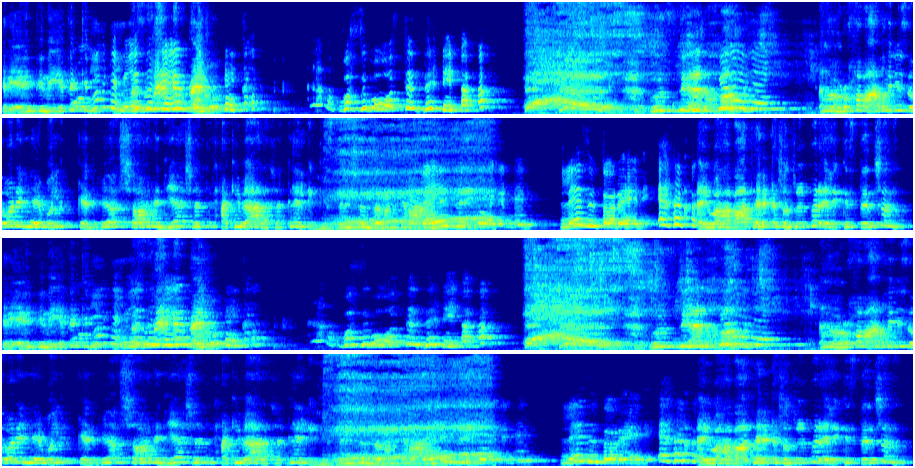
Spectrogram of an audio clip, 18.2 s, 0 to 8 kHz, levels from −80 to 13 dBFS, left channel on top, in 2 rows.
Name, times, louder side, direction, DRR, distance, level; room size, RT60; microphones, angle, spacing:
voice 1, 0.0-2.2 5.2-7.5 8.2-13.9 16.1-18.1, left 2 dB, 20° left, 2 dB, 0.3 m, -28 dB
voice 2, 0.7-2.5 3.1-4.9 6.7-8.0 8.8-9.0 12.8-14.4 14.7-16.1, left 4 dB, 90° left, 7 dB, 0.4 m, -28 dB
sound 1, 5.2-8.4 12.2-14.0, equal, 40° right, 0.8 m, -32 dB
2.7 x 2.2 x 3.5 m, 0.68 s
head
